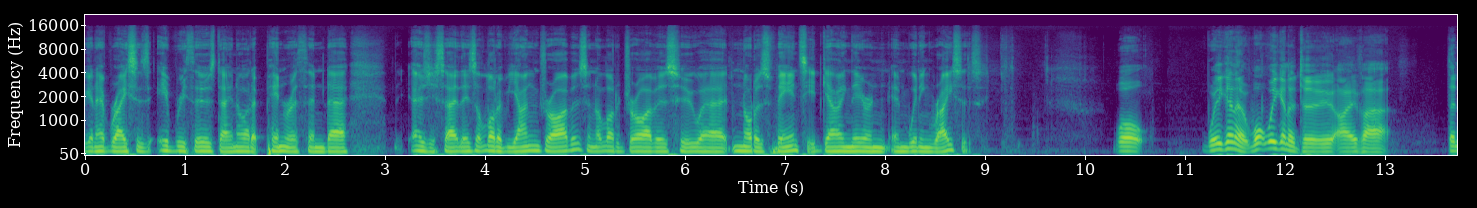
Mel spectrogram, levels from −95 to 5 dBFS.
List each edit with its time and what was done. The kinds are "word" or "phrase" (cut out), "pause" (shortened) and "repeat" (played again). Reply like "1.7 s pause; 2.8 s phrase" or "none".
10.8 s pause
